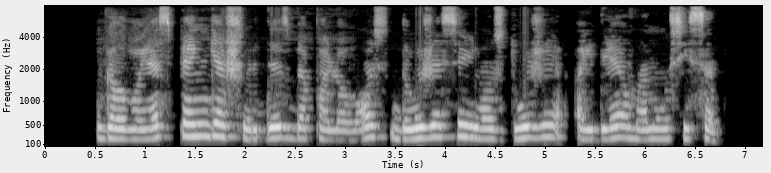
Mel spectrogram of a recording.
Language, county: Lithuanian, Kaunas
